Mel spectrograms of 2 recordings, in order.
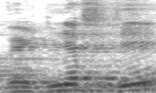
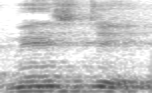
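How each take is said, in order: First: The word is said with every letter sounded out. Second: The word is said without the middle d sound. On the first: The speaker calls it wrong. "आप वेडनेसडे नहीं बोलते" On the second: The speaker calls it right. "इसको बोलते हैं वेंसडे"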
